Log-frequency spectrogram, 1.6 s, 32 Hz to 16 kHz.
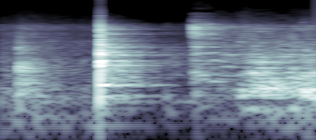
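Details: Toilet in an 8-year-old North Texas house during a home inspection: a quick rush of water drains away cleanly with no gurgle or hesitation. A normal flush.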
